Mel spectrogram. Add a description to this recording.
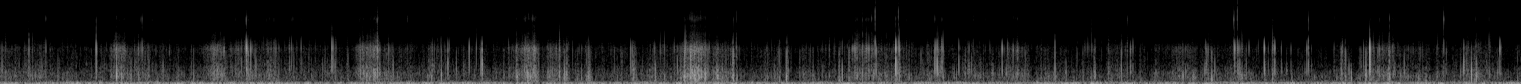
A strange recording made into the Loire river. A contact microphone is buried into the river sand. It's the astonishing sound of small animals digging into the ground.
